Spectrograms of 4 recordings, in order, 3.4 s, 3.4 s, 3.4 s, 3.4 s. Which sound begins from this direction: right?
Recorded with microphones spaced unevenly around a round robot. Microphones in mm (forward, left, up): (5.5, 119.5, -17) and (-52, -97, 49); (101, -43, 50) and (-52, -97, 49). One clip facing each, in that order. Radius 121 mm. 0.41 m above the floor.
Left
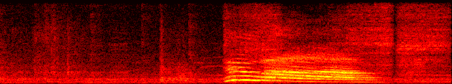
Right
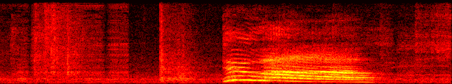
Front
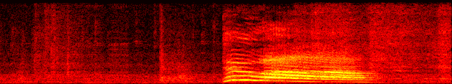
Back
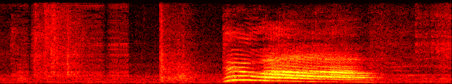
A shout, at 1.7 s.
